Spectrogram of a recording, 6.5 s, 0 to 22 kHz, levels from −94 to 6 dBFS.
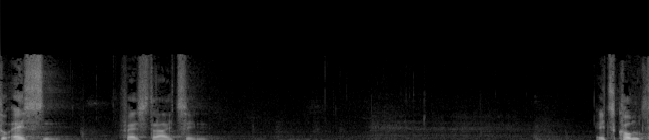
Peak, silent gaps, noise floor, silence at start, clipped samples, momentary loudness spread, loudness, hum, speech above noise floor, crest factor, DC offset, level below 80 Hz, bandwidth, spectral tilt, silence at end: -16 dBFS; none; -74 dBFS; 0 s; under 0.1%; 19 LU; -37 LUFS; none; 39 dB; 24 dB; under 0.1%; -82 dBFS; 13.5 kHz; -4 dB/octave; 0 s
